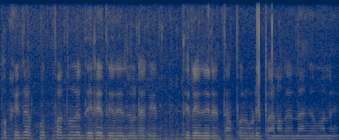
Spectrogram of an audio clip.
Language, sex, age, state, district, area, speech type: Odia, male, 18-30, Odisha, Nabarangpur, urban, spontaneous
